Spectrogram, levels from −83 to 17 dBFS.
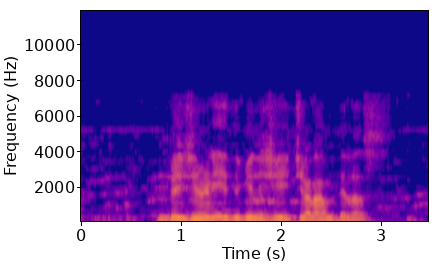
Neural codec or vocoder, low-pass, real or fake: codec, 16 kHz, 4 kbps, FunCodec, trained on LibriTTS, 50 frames a second; 7.2 kHz; fake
